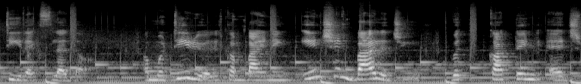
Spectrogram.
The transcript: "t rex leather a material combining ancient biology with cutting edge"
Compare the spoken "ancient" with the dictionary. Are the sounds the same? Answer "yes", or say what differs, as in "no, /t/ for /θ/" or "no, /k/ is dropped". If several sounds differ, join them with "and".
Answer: yes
